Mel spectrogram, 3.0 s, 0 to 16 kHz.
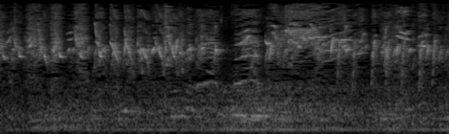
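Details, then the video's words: European goldfinch youngster from 2021 calling from a balcony toward passing wild goldfinches, giving rapid, liquid, high-pitched twitters and buzzy chirps in a nonstop tumbling run, with a short pause midway. "Jilguero mayor pichón del 2021 repasando"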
